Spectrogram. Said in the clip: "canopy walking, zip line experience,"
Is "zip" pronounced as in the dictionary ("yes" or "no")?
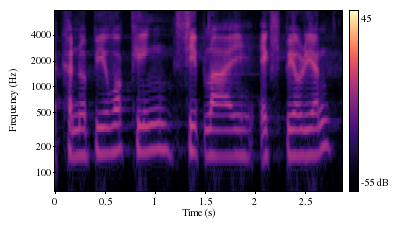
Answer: no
